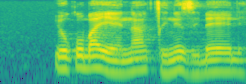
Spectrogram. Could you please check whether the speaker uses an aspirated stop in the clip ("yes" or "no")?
no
